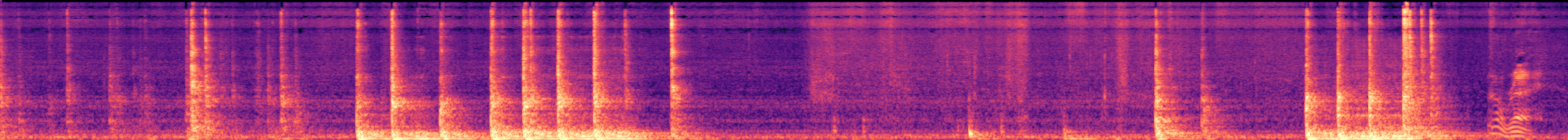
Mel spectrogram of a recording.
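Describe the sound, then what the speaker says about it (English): A hammer drives a screwdriver to loosen the lock ring on a fuel tank sending unit of a classic Chevy truck, giving sharp metallic taps in irregular clusters, close and loud, with brief scraping between them. "I just use a hammer and like a screwdriver or a little pry bar just to loosen that up."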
